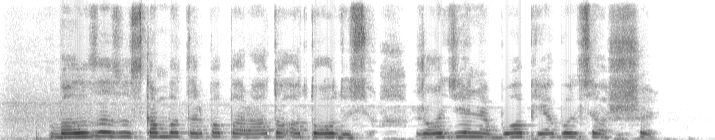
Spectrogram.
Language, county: Lithuanian, Klaipėda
